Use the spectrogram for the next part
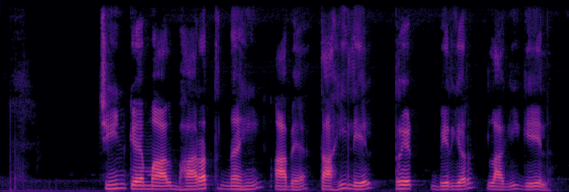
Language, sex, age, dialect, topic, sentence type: Maithili, male, 18-24, Bajjika, banking, statement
